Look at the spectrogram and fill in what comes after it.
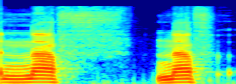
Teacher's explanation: Ini dia salah satu huruf yang memiliki sifat Hames jadi kalau kita mengucapkannya itu ada nafas yang mengalir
